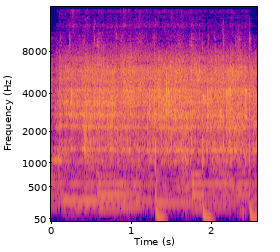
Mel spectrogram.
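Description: Chopped onions go into hot oil and fry for biryani, giving a steady close sizzle broken by three low thumps, with no one talking.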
